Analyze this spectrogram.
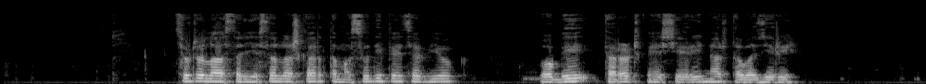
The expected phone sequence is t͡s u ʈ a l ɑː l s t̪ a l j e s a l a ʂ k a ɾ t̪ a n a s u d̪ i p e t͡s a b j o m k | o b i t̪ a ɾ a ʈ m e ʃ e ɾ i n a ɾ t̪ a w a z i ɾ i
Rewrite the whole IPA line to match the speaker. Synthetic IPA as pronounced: t͡s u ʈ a l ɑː s t̪ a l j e s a l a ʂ k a ɾ t̪ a m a s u d̪ i p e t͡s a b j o k | o b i t̪ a ɾ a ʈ m e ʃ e ɾ i n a ɾ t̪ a w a z i ɾ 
